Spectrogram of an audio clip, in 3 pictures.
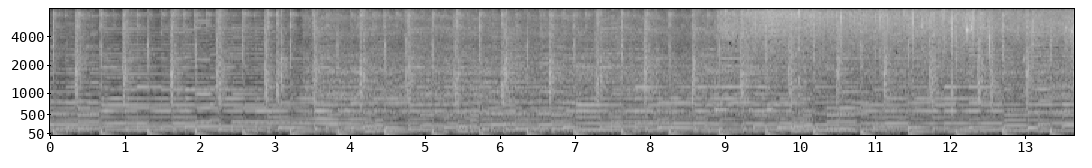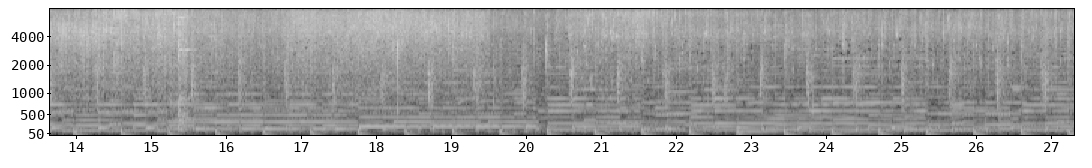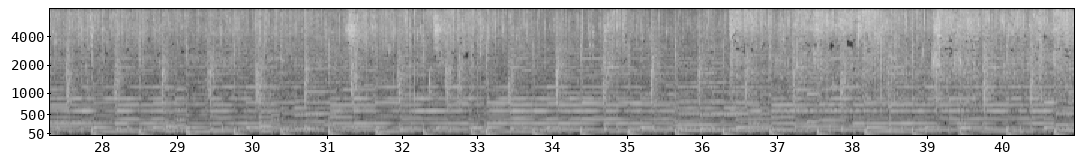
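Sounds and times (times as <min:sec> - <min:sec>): background music with beat: 0:00.0 - 0:40.9
food sizzling in hot oil: 0:03.4 - 0:40.9.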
